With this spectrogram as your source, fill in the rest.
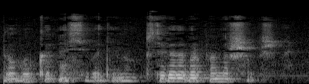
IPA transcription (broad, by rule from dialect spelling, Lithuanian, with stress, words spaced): ɡɐlˠˈʋoːjʊ kɐɪp mʲɛs jɪ ʋɐˈdʲɪnoːm stɐɪˈɡɐ dɐˈbɐr pɐmʲɪrˈʃɐʊ ʒʲɪˈnɐɪ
